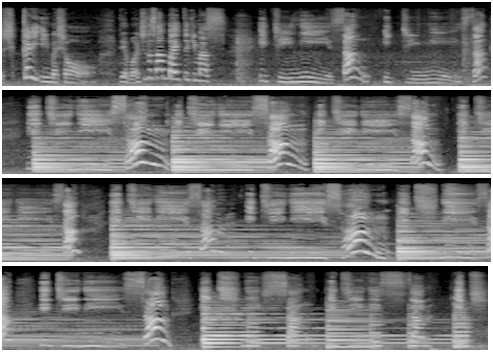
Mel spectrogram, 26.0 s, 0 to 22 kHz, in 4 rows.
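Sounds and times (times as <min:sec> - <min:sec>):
piano chords: 0:06.9 - 0:21.6, 0:22.2 - 0:26.0.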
